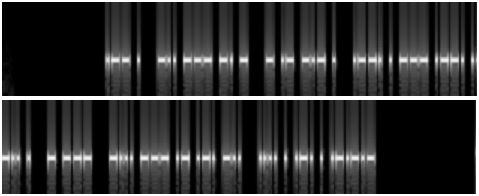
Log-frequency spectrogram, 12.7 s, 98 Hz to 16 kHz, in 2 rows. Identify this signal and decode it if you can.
Morse code, heard as a keyed tone, about 36 wpm, 700 Hz. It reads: WE DONT TAKE PEOPLE TO BOARD HERE.
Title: Sentences from Top 1000 Words - Review Part 4 - 35wpm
